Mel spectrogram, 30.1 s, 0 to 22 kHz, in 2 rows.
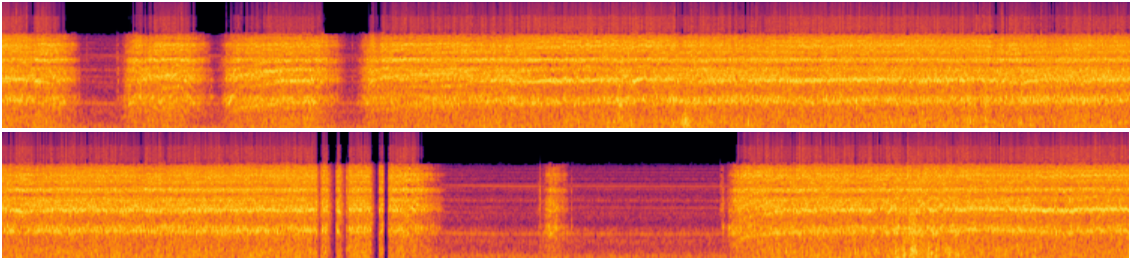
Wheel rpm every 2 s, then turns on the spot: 90, 120, 160, 220, 230, 230, 230, 230, 230, 220, 30, 0, 180, 230, 230.
none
